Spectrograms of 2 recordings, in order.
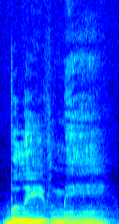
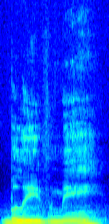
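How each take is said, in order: First: Believe me said slowly, rising; slower repeat. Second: Said in the usual way. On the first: Shown as a demonstration. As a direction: linger on Believe me. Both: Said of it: "repeated slower".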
